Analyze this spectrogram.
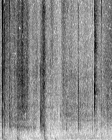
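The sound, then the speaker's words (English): Soft papery handling of a deck of Goddess Guidance oracle cards being shuffled, with a few brief, crisp rustles and flicks. It is quiet and has no talk. “I'm using my goddess guidance oracle cards today. They're nice. And I'm just going to ask, what do they want us to know today?”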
